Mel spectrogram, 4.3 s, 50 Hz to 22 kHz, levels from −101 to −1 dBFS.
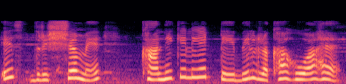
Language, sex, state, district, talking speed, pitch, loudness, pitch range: Hindi, female, Assam, Kamrup Metropolitan, 140 wpm, 300 Hz, -15 LUFS, 270-340 Hz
